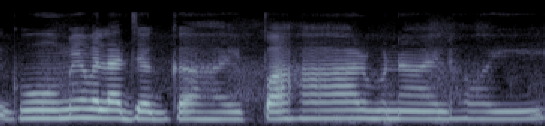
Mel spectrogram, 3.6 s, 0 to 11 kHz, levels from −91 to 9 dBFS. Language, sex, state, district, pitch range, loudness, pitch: Bajjika, female, Bihar, Vaishali, 200-215 Hz, -27 LUFS, 205 Hz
